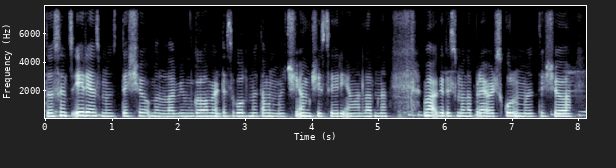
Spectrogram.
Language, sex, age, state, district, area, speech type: Kashmiri, female, 18-30, Jammu and Kashmir, Kupwara, urban, spontaneous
